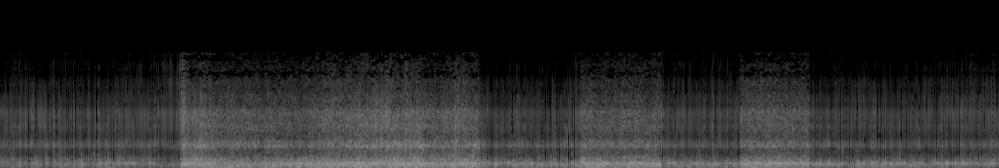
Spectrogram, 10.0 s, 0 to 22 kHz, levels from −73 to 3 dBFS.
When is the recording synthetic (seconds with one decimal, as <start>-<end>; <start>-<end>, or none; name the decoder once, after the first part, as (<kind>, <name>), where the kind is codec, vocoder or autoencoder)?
0.0-1.8 (vocoder, BigVGAN v2); 4.8-5.8; 6.6-7.4; 8.1-10.0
